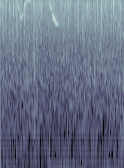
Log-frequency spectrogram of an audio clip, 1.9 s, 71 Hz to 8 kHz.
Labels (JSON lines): {"label": "biophony, dolphin", "recorder": "SoundTrap 500"}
